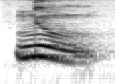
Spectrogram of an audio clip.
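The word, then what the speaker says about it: nous: is pronounced ooh so you bring your lips together as if you want to whistle and you pronounce ooh O Okay so let's practice new very good and let's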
